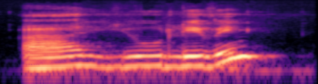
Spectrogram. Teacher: This is the symbol for rising tone and pitch rises to a high level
